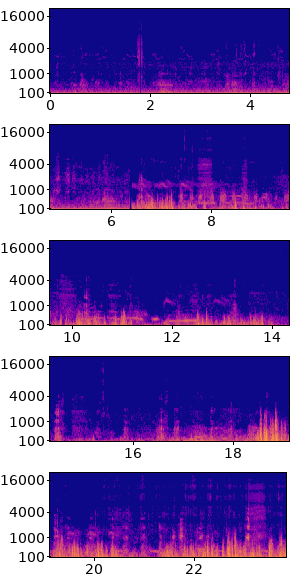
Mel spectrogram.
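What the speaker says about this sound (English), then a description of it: "I will put in some videos here of our pigs on the pasture" Pigs on a pasture grunt and snuffle nearby in uneven bursts. The sounds grow busier and louder after a quiet opening, with faint birds in the background.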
